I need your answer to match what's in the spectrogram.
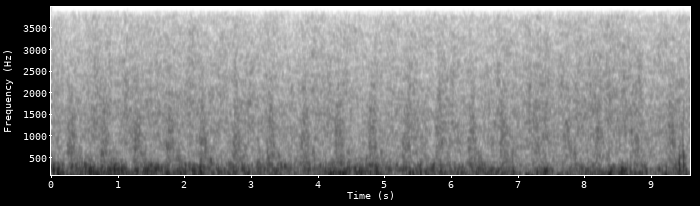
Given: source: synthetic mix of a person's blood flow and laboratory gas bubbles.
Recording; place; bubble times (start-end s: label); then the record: Doppler ultrasound of blood flow; subclavian vein
9.39-9.53 s: bubbles
From the record:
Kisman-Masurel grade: 113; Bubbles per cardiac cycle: 1 to 2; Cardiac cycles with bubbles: 1 to 10%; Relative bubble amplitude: loud (0.450 to 0.775); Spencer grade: 1 (occasional bubble signal discernible with the cardiac motion signal, with majority of cardiac periods free of bubbles); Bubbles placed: anywhere in the cardiac cycle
